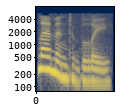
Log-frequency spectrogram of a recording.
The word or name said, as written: lamentably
